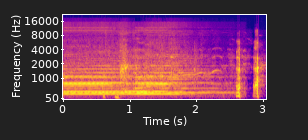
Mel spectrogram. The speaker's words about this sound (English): There's a train going through.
